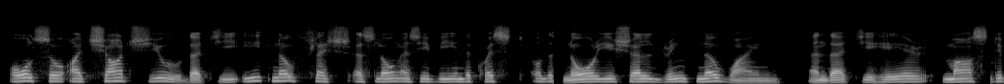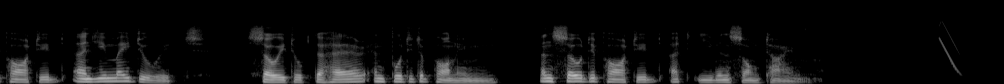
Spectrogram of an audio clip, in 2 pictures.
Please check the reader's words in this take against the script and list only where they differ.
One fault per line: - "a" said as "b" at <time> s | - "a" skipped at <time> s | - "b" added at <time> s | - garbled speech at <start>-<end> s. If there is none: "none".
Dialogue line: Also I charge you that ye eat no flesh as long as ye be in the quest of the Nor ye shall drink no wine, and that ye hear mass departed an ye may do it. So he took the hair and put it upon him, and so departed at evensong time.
none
